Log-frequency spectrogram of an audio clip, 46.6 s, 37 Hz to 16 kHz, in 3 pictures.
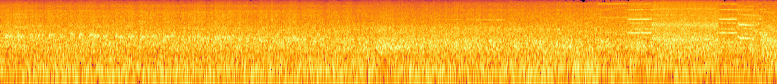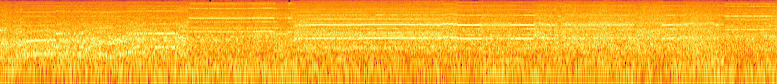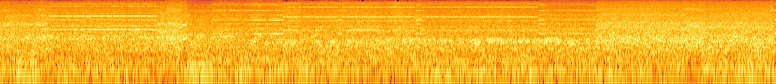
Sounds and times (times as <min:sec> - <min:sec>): Cacophony: 0:00.0 - 0:46.6
White noise: 0:00.0 - 0:46.6.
